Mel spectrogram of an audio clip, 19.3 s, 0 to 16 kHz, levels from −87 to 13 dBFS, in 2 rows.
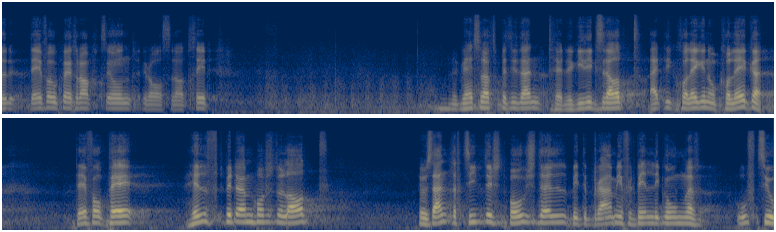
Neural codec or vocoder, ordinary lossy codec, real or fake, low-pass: codec, 16 kHz in and 24 kHz out, 0.9 kbps, LongCat-Audio-Codec, four codebook decoder; none; fake; 10.8 kHz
